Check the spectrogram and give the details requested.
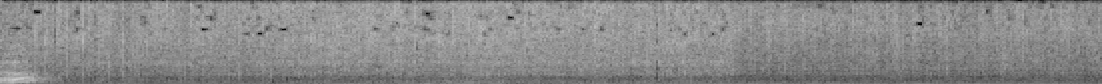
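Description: Chopped tomatoes sizzling in oil in an aluminium kadai on a gas stove, frying until they turn soft. The sizzle is a steady hiss that gets a little softer about three and a half seconds in.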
